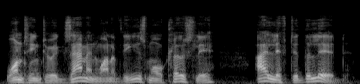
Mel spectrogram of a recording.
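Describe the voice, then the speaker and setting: Low, husky village doctor. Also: male voice, very animated, brisk, fairly bright tone, no room sound, full character voice. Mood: measured narrating. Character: mild, measured middle-aged male village doctor. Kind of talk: radio drama dialogue and first-person narration.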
